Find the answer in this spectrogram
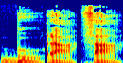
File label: "buratha", concat syllables; Affixing experiment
